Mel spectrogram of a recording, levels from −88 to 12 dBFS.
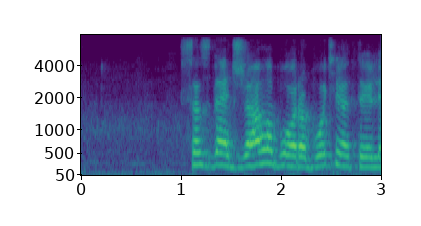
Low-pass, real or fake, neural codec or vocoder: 7.2 kHz; fake; codec, 24 kHz, 3 kbps, HILCodec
